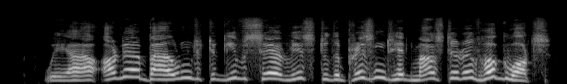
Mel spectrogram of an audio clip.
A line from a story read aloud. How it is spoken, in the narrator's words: cried a frail-looking old wizard, whom Harry recognised as Dumbledore's predecessor, Armando Dippet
